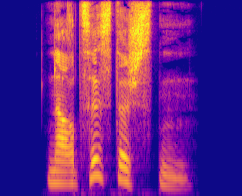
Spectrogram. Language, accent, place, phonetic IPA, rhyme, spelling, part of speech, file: German, Germany, Berlin, [naʁˈt͡sɪstɪʃstn̩], -ɪstɪʃstn̩, narzisstischsten, adjective, De-narzisstischsten.ogg
- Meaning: 1. superlative degree of narzisstisch 2. inflection of narzisstisch: strong genitive masculine/neuter singular superlative degree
